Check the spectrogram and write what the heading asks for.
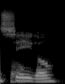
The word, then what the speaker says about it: Segel: But Jason Segel, absolute Jason Segal, diamond of a man. I don't think it's ever been pronounced Segal. Sick. like Steven Seagal. No, yeah, but It's he his doesn't son, innit? pronounce it like that.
